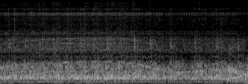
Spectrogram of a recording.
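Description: A sewing machine stitches a double wedding ring quilt, giving a steady, close, continuous mechanical whirr with a fine rapid needle chatter that holds without a break throughout.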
